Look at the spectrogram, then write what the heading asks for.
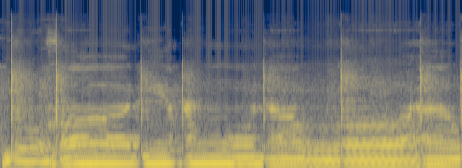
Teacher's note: Khonya ngorokin, una ainnya tekan ya. Yukhadi'u dilatih ya, harus bisa.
